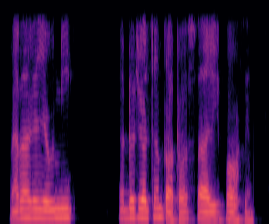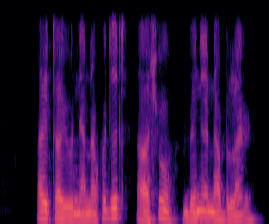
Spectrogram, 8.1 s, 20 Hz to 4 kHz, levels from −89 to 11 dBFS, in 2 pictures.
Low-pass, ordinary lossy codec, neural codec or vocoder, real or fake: 3.6 kHz; none; codec, 44.1 kHz, 3.4 kbps, Pupu-Codec; fake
